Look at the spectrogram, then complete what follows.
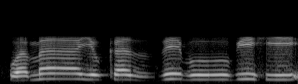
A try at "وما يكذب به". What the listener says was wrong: don't make the bar long. Okay, it's fine, but make sure وما يكذب you do not make that bar long, okay?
